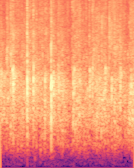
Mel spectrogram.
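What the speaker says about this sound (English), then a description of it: "So applause." Audience applause after a mentoring talk, a steady patter of many hands clapping for about two seconds with a few sharper claps standing out, moderately loud in a room.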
